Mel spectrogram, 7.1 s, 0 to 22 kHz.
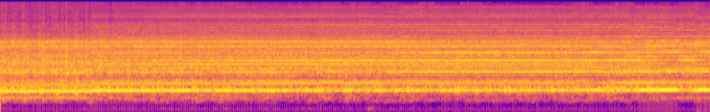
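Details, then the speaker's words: Addams Family Thing coin bank, marked 1966, on two U11 batteries, fed a 10p coin: loud, steady high-pitched whirring from small motor and gears that never stops; mechanism running continuously, suspected stuck, not confirmed. "Sounds like it's going to explode. I'm guessing it's stuck somehow."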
